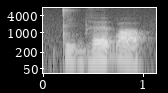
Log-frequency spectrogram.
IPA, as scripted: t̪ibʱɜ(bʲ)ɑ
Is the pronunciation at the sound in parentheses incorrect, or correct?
incorrect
